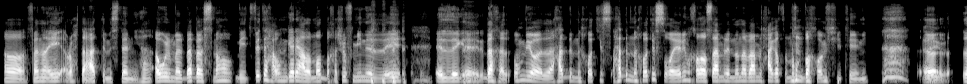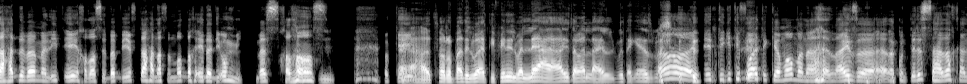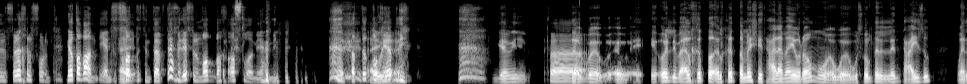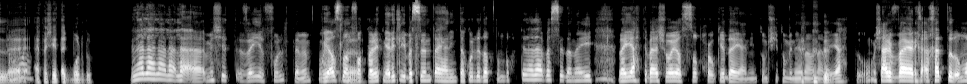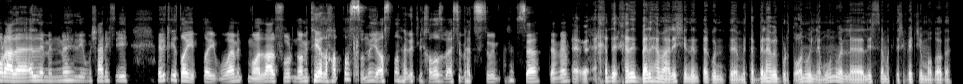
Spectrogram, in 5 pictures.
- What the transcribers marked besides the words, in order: laugh; laughing while speaking: "في المطبخ وأمشي تاني"; laughing while speaking: "خلاص"; laughing while speaking: "ماش"; laugh; laughing while speaking: "أنا"; laughing while speaking: "ت اتخَضّت، أنت بتعمل إيه في المطبخ أصلًا يعني!"; laugh; chuckle; tapping; laugh; laughing while speaking: "وقامت هي اللي حاطَة الصينية … تستوي مع نفسها"
- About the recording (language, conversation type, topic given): Arabic, podcast, احكيلنا عن أول مرة طبخت فيها لحد بتحبه؟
